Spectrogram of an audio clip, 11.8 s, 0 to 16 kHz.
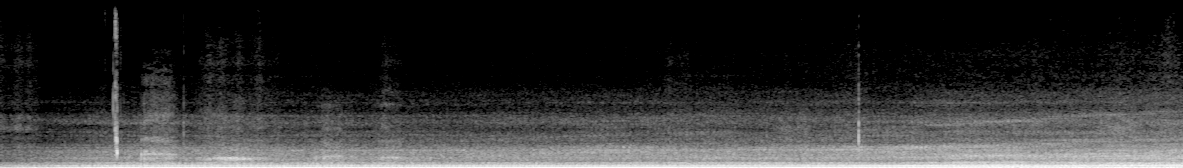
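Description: A Triumph Tiger 900 GT Pro on the move, its engine a steady loud drone under wind rush, with a few gliding pitch changes as it works through the gears and a couple of sharp clicks.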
